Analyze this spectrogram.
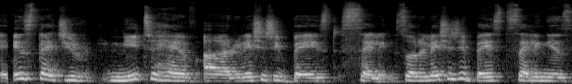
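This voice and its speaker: The voice has an animated tone with hardly any pauses. Noticeable background noise runs underneath. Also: moderate pace. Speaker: marketing consultant and YouTuber. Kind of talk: tutorial.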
